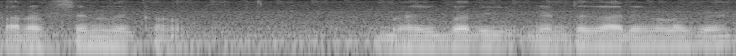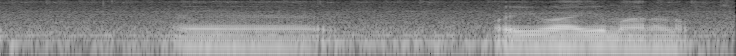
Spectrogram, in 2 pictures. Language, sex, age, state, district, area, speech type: Malayalam, male, 18-30, Kerala, Kozhikode, rural, spontaneous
